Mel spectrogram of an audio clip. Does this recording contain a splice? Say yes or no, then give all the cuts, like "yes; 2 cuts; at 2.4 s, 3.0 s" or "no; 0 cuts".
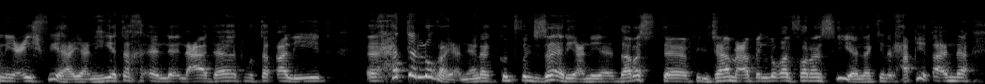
no; 0 cuts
